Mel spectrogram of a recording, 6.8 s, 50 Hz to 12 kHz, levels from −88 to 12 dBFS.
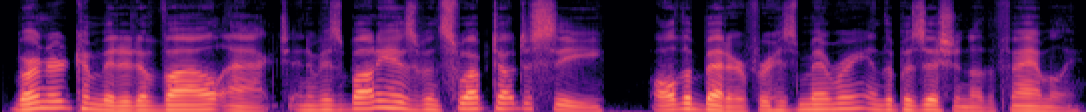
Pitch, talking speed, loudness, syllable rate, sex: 140 Hz, 240 wpm, -17 LUFS, 5.9 syllables/s, male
